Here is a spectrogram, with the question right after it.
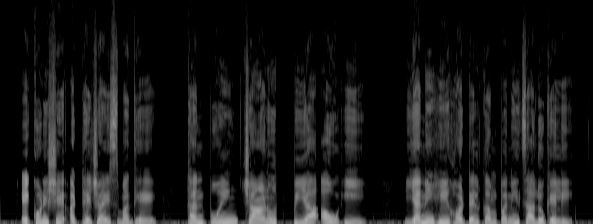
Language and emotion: Marathi, neutral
